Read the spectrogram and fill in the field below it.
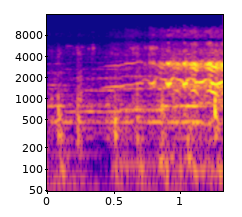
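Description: A horse with a strained leg muscle hobbles to the side of its fallen rider, hooves clopping slowly and unevenly on hard ground, a halting, limping rhythm of about seven steps, with a soft whinny rising at the end.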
